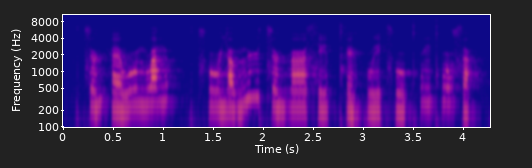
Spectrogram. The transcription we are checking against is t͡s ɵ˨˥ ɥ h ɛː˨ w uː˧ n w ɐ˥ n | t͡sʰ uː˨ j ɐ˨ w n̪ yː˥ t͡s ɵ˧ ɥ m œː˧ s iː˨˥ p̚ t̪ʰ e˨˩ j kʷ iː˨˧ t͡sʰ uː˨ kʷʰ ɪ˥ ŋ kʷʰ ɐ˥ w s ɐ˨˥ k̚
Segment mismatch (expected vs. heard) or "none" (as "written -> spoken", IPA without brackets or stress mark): none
